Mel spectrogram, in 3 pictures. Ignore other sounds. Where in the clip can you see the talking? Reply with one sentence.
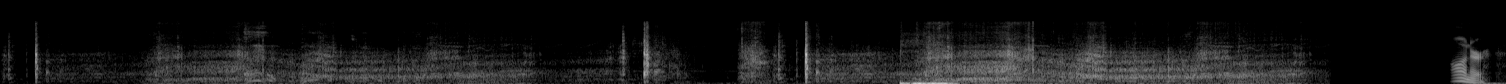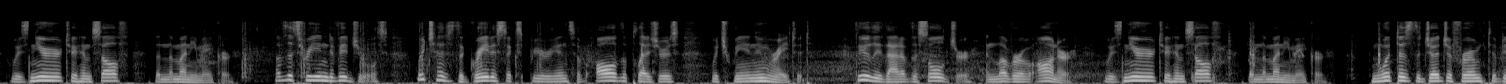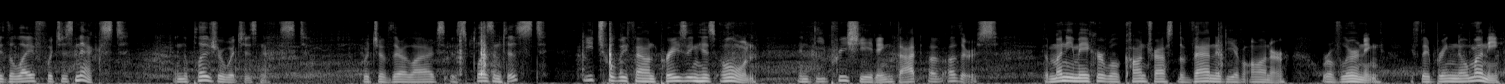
The talking can be heard from 14.5 to 45.1 s.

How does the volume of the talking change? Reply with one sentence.
The volume of the talking stays about the same.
